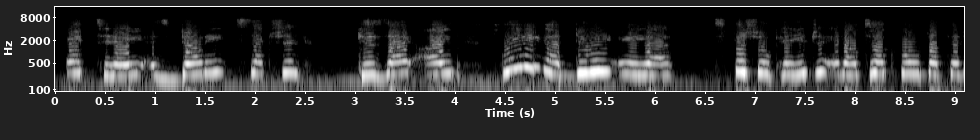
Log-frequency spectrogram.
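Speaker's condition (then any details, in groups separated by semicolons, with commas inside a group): Cerebral palsy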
